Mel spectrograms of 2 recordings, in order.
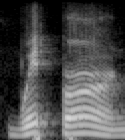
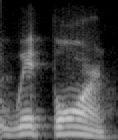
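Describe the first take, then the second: First: The second syllable sounds like 'burn'. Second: The second syllable sounds like 'born'. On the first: The speaker calls it right. "it's Whitburn" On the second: The speaker calls it wrong. "not Whitborn"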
